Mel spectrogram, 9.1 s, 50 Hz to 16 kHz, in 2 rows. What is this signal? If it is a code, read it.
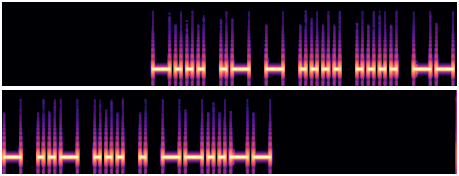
Morse code, heard as a keyed tone, about 21 wpm, 800 Hz. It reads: BATHHOUSE,
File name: General / General-mp3s / Houses @20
